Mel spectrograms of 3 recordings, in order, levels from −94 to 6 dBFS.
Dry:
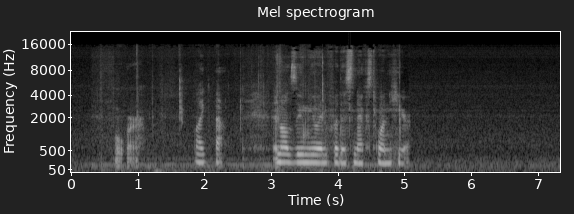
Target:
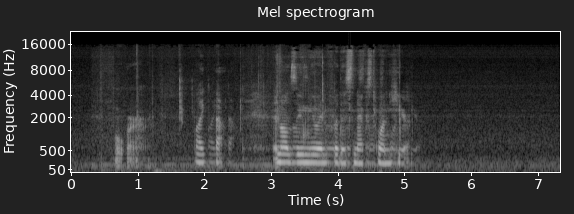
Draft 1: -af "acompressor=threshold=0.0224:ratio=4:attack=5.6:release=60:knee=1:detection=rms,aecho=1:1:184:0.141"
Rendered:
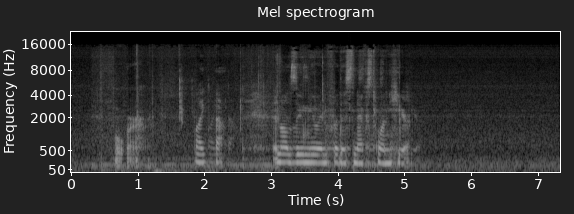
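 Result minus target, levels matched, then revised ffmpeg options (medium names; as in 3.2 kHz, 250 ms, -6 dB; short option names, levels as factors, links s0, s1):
compression: peak gain reduction +9.5 dB
-af "aecho=1:1:184:0.141"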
